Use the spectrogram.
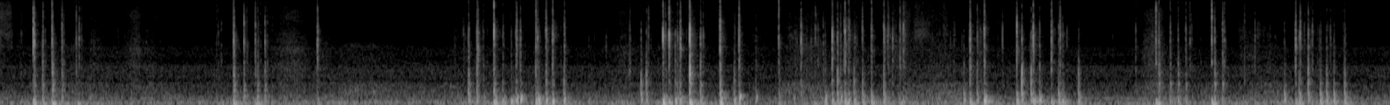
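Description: A MacBook Pro keyboard with plastic keys under a thin pink patterned silicone cover is typed on with the tips of long acrylic nails. Bursts of quick, dull, low-heavy taps with sharp bright clicking alternate with brief pauses. Each tap dies away almost instantly.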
